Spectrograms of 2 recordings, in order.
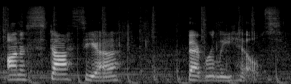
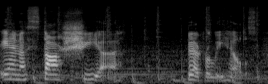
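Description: First: Anastasia is said with a plain 's' sound. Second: Anastasia is said with an 'sh' sound. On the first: The speaker calls it right. "That is how it's pronounced" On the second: The speaker calls it wrong. "I cannot stand when people call it"

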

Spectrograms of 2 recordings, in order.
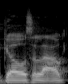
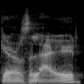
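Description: First: It is said in the speaker's plain accent. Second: It is said in a put-on Irish accent.

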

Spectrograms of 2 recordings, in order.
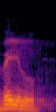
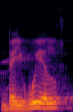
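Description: First: The words are contracted into one syllable. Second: Both words are said in full. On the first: It is the informal way to say it. "pero también se usan they'll" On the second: It is the formal way to say it. "Decirlas en su manera formal"

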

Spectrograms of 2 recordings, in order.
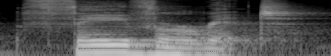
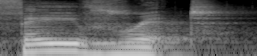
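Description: First: The word is said with three syllables. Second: The word is said with two syllables. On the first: "instead of favorite" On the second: "So we usually say favorite"

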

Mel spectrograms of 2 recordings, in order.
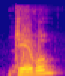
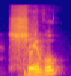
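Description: First: It begins with a dj sound. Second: It begins with a sh sound. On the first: "como si fuese un D J del portugués" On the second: "equivale a un C H do portugués"

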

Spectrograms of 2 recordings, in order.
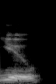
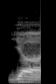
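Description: First: The vowel is fully and clearly pronounced. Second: The vowel is reduced to a short weak sound. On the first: "instead of" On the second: "us doing lazy speak"

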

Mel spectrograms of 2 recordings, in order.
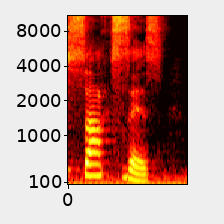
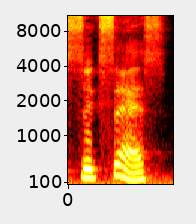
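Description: First: The stress falls on the first syllable. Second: The stress falls on the second syllable. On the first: The speaker calls it wrong. "you've always thought the stress is on the first syllable. So you go success, but that's totally wrong" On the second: The speaker calls it right. "with the stressed syllable on the second syllable"

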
